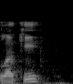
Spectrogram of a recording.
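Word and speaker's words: Laki: the house so um his name is lucky it's spelled l-a-k-i he got me with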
